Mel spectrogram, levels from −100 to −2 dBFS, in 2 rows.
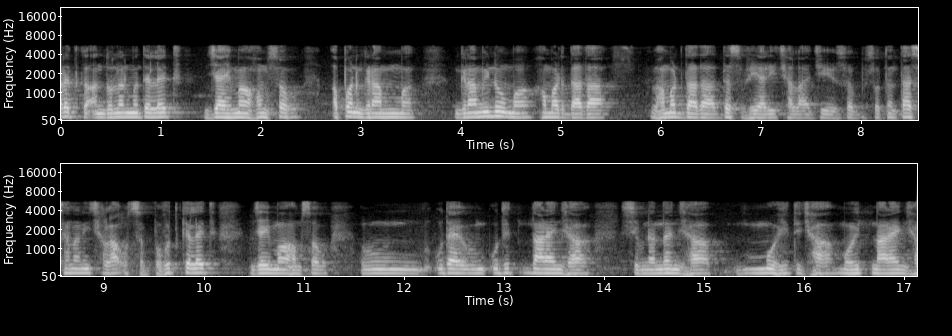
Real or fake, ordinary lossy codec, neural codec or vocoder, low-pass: real; none; none; 5.4 kHz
